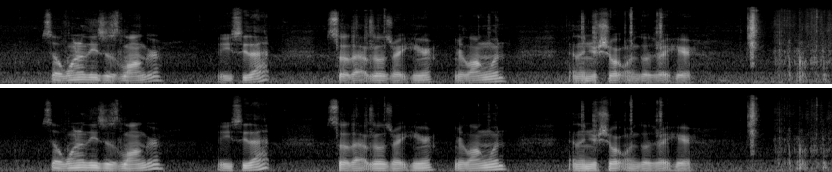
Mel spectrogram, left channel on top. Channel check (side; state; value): both; normal; correlation 0.62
